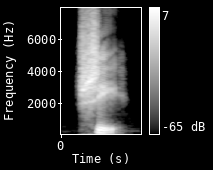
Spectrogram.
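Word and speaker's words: sídhe: accent m uh d h e and it's pronounced she okay sometimes you'll just see s with the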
